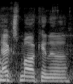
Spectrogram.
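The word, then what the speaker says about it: Ex Machina: exina minina exmachina minina so remember that it is Latin so no one really knows how to pronounce it okay and you don't even have to have an accent cuz we don't know what the accent is either but exmachina is what's accepted by you know the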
